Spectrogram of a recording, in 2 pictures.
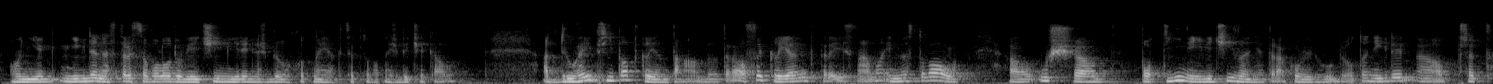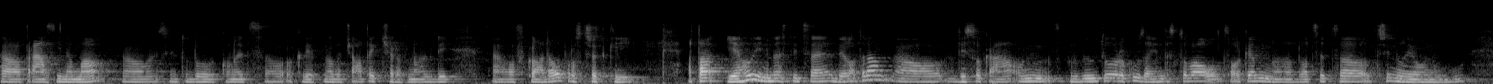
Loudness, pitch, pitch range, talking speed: -26 LUFS, 125 Hz, 120-140 Hz, 125 wpm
